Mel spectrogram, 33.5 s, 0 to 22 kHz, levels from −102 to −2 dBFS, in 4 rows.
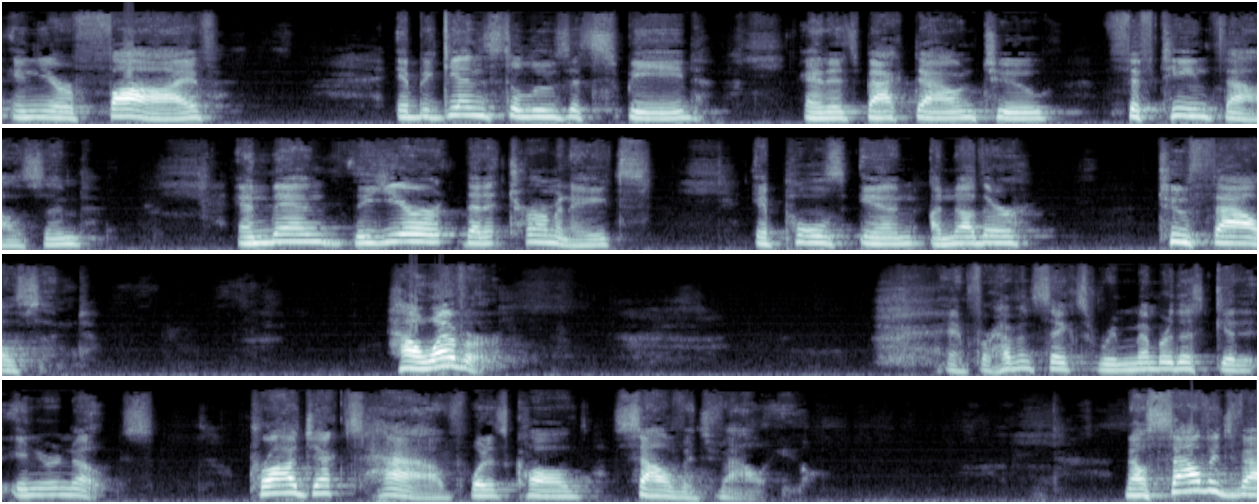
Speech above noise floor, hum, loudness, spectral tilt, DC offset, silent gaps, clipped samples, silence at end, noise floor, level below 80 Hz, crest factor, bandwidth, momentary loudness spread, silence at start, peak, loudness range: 46 dB; none; -18 LUFS; -6.5 dB/octave; under 0.1%; none; under 0.1%; 0 s; -64 dBFS; -54 dBFS; 20 dB; 16 kHz; 17 LU; 0 s; 0 dBFS; 8 LU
